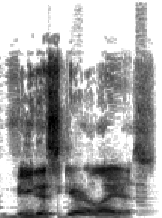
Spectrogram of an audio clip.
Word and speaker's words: Vitas Gerulaitis: and that's the second one you might have pronounced better it's Vitas Gerulaitis but you didn't get it pretty good day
